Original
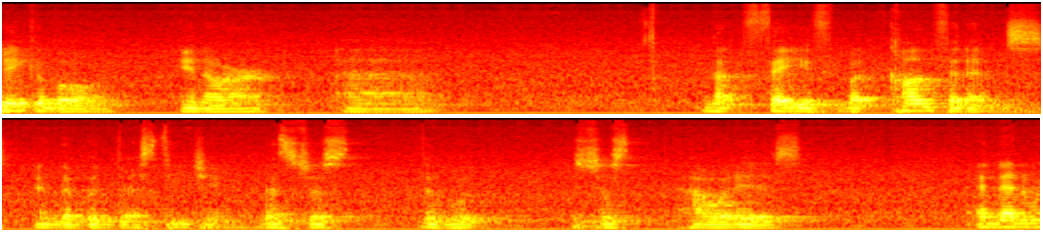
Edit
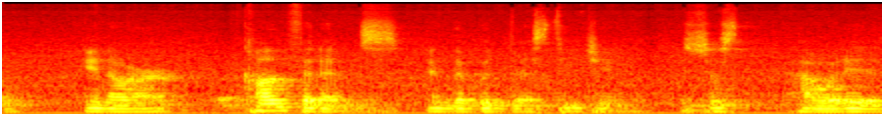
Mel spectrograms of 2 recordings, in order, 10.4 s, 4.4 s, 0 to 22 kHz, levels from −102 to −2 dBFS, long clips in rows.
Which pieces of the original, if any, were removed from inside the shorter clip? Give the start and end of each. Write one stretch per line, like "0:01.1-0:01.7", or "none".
0:01.6-0:04.4
0:06.4-0:07.8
